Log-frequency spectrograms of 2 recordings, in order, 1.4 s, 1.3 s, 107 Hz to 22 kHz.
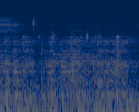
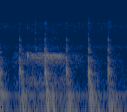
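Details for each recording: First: Heathkit Marauder HX-10 transmitter (1957-58 design) VFO tuning drive, after relocating the shaft collar behind the VFO bushing: quiet, light gear ticks with no grinding or binding. Normal, smooth tuning drive operation. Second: 1957-58 Heathkit Marauder HX-10 VFO tuning drive train as the dial turns: light sharp ticks about two to four a second, caused by end play between the two tuning-shaft collars.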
